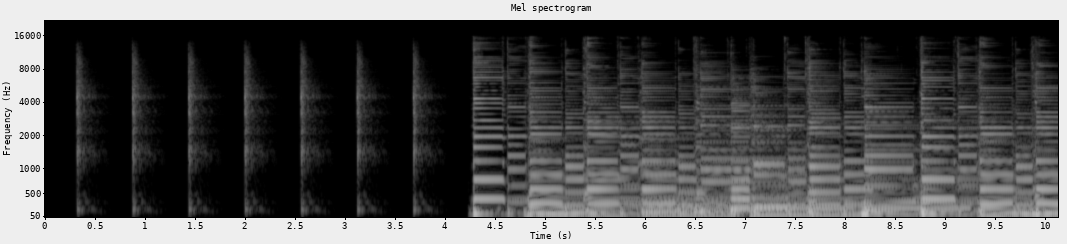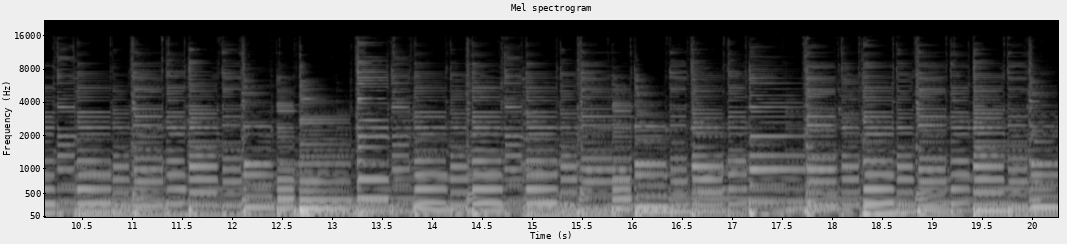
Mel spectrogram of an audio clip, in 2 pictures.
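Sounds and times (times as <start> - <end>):
slow hoedown guitar harmony: 4.3 - 20.2.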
